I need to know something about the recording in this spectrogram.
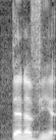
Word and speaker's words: Beneviento: Beneviento.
